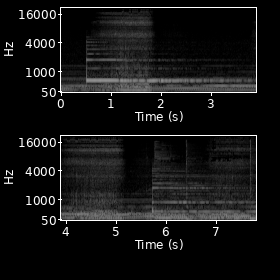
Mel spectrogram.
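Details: Snoring demonstration for a snore-stopping smart pillow: two long rasping snores, breathy and rough on each breath, over soft ambient music.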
